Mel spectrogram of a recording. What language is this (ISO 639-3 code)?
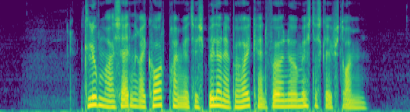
dan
